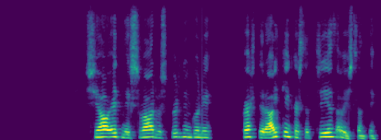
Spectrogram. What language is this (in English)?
Icelandic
